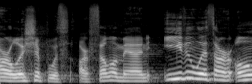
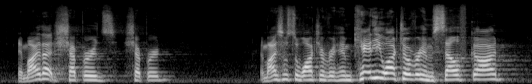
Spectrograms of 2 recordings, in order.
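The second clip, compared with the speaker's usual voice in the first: ordinary delivery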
